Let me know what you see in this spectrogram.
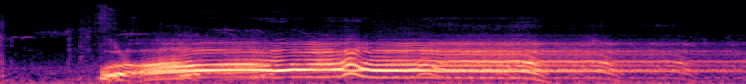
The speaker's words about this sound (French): C'est alors qu'un terrible grognement retentit.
